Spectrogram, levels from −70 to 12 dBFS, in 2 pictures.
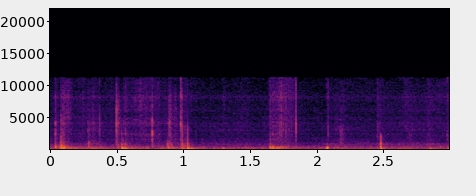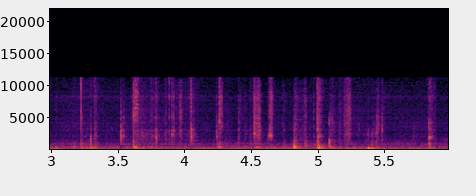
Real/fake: fake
